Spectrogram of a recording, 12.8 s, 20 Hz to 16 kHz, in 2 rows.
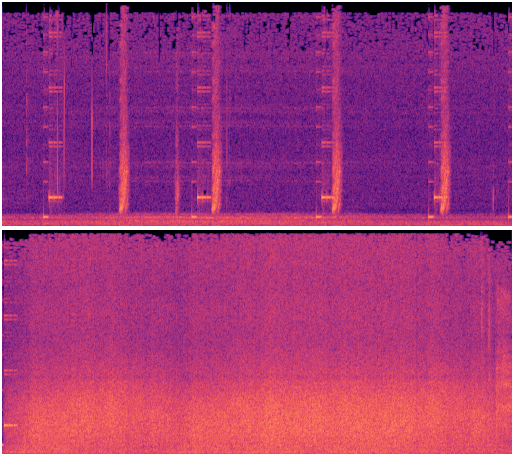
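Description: Ocean waves wash through a beach cave in the PS1 game Digimon World, a steady broad surf roar that takes over after several seconds of sparse, regular tones and clicks.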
